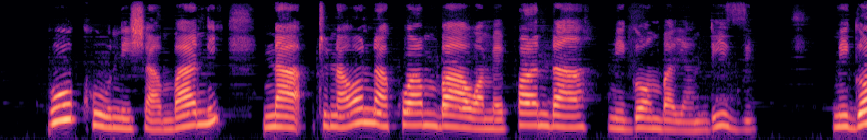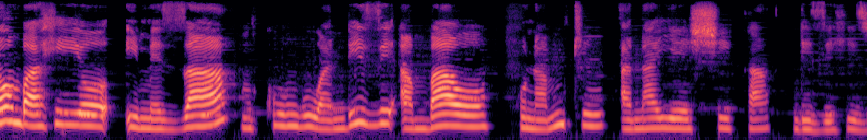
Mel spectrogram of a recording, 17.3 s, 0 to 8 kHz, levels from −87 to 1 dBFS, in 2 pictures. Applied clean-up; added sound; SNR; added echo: neural mask model DeepFilterNet 3.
